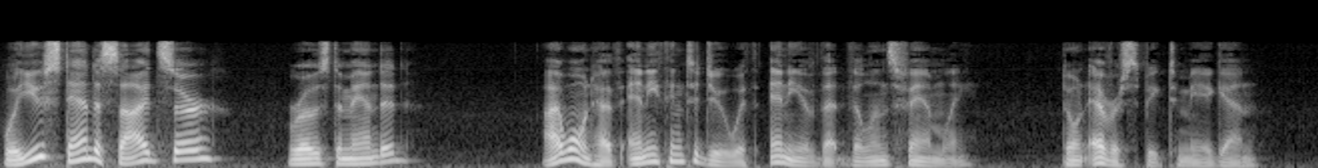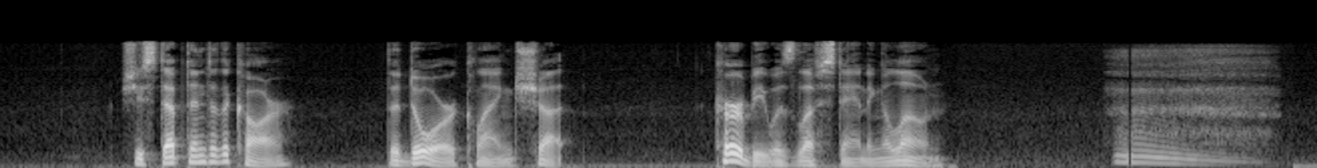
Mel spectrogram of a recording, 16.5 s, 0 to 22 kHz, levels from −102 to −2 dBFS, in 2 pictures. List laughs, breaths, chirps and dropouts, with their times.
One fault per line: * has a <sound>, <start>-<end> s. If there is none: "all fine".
* has a sigh, 15.1-16.3 s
